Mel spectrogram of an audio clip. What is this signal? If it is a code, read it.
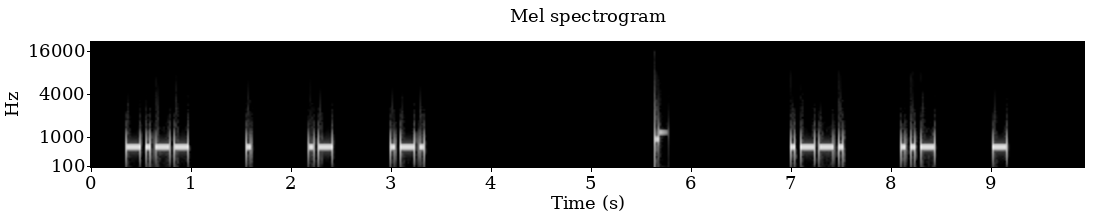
Morse code, heard as a keyed tone, about 25 wpm, spaced as for 12 wpm, 700 Hz. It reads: YEAR PUT
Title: 4x Character Spacing - Top 300 Words - 25wpm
